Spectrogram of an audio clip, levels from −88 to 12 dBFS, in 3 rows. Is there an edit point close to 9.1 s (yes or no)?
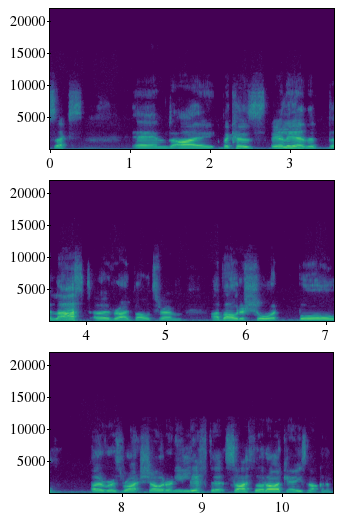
no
